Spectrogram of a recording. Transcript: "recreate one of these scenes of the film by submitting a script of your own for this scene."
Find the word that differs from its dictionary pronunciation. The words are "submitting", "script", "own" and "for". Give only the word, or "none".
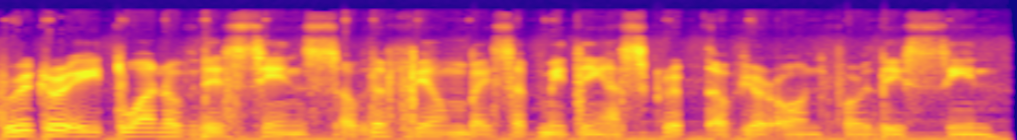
none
